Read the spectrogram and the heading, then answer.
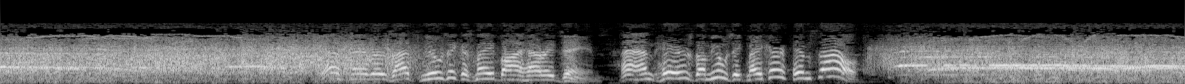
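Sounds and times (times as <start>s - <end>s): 
audience applause: 0.0s - 4.5s, 8.7s - 11.8s
speech: 3.8s - 8.7s.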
